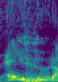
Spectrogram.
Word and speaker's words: Ehud: One of my favorite characters in the Bible is in this same book named Ehud, and or some people pronounce it Ehud.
